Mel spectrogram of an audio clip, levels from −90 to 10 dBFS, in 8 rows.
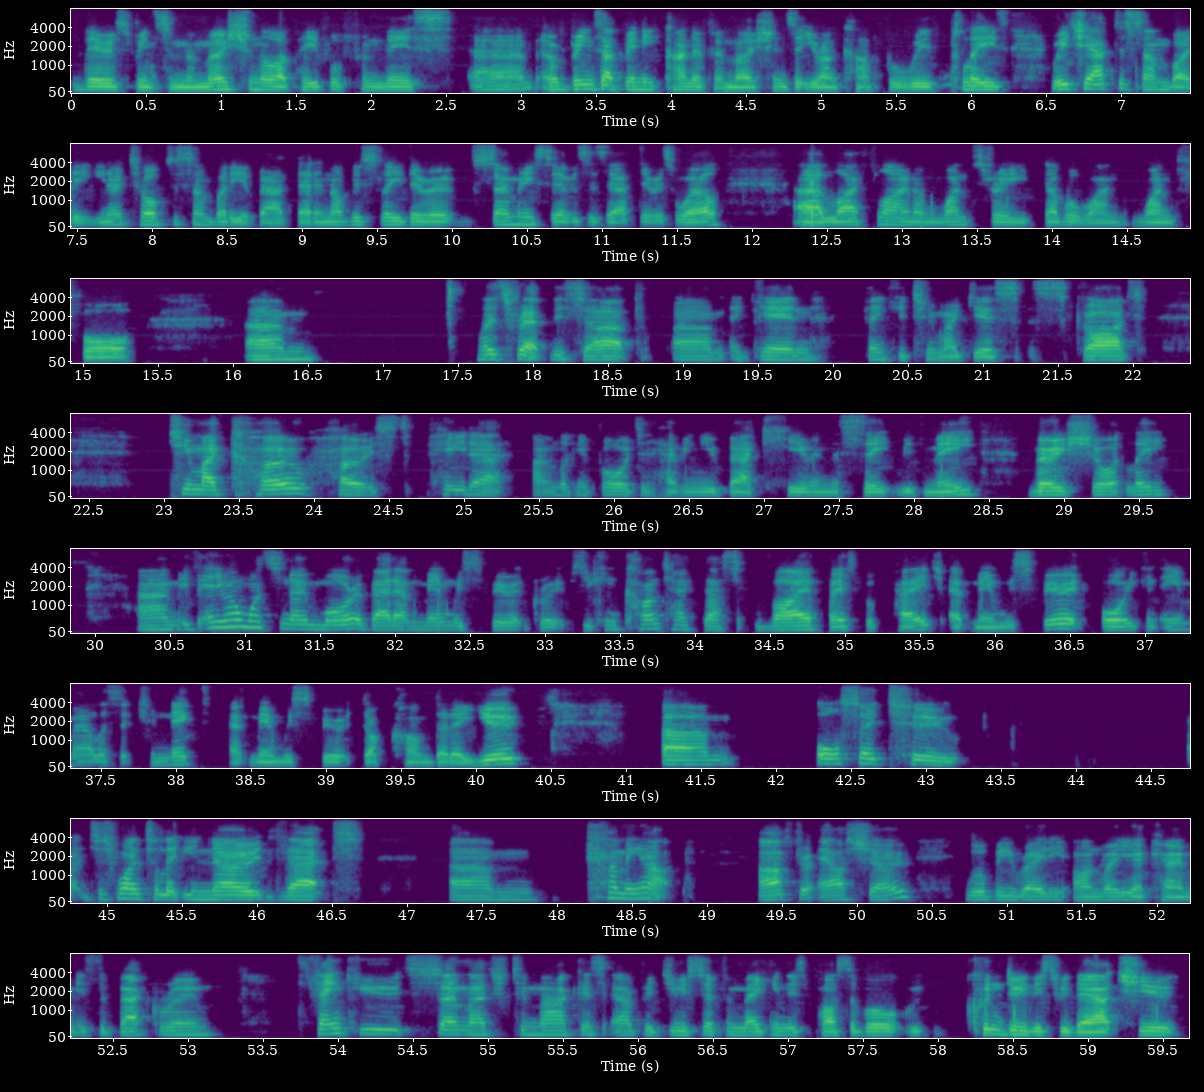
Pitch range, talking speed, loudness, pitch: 120-140 Hz, 160 wpm, -21 LUFS, 130 Hz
